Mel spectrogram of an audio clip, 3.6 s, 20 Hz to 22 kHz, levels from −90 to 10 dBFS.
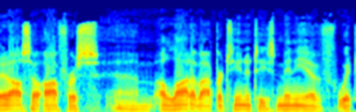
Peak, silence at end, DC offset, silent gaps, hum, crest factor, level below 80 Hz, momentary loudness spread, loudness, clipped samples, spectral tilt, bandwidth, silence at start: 0 dBFS; 0 s; under 0.1%; none; none; 16 dB; -42 dBFS; 8 LU; -16 LUFS; under 0.1%; -4.5 dB/octave; 12.5 kHz; 0 s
